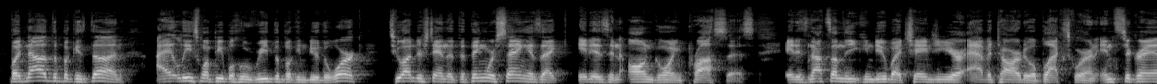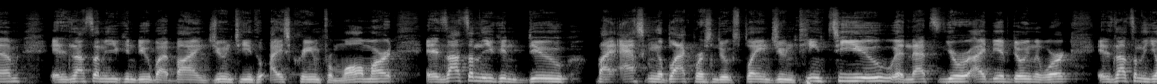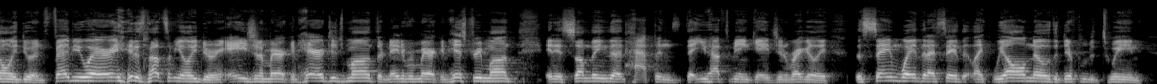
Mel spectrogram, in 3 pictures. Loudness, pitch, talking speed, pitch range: -20 LUFS, 130 Hz, 250 wpm, 115-145 Hz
